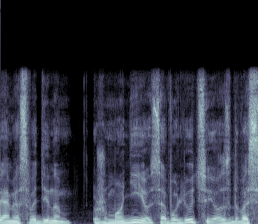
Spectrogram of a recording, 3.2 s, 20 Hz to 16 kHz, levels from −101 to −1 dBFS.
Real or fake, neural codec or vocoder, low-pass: real; none; 10.8 kHz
